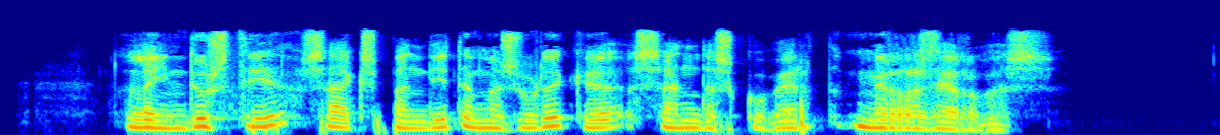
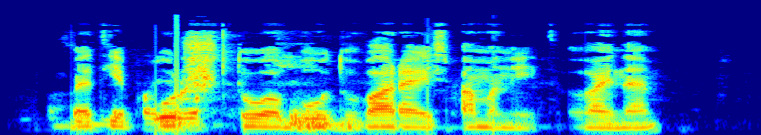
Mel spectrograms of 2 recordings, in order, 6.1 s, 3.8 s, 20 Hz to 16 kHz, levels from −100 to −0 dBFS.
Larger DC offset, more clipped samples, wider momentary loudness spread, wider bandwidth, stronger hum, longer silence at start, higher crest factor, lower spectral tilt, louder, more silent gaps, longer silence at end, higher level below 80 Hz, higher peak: neither; neither; second, 6 LU vs 12 LU; second, 8 kHz vs 11 kHz; neither; first, 0.65 s vs 0.3 s; about the same, 20 dB vs 20 dB; about the same, -5 dB/octave vs -5 dB/octave; second, -31 LUFS vs -24 LUFS; neither; first, 0.85 s vs 0.55 s; about the same, -62 dBFS vs -64 dBFS; second, -12 dBFS vs -4 dBFS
